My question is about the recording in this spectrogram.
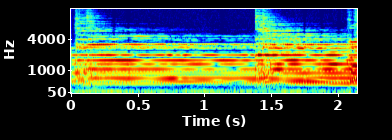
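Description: Handbell choir ringing chords, one struck at the start and another about one and a half seconds in, each left to ring on.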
